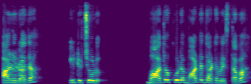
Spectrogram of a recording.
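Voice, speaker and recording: A woman voicing a stern but caring old grandmother in an animated family story, grave and direct. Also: fairly low pitch, moderate pace, lightly acted. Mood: stern, probing.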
